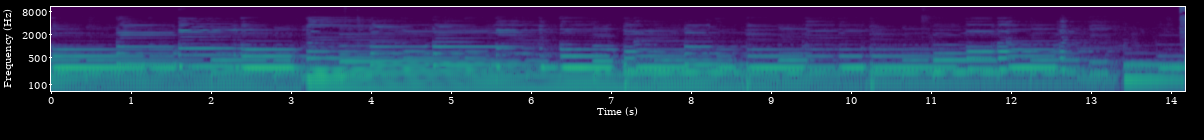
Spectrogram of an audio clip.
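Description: Background music played on a plucked guitar, a run of melodic notes over a steady bass line.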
